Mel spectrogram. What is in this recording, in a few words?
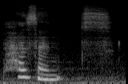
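"peasants" English, US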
